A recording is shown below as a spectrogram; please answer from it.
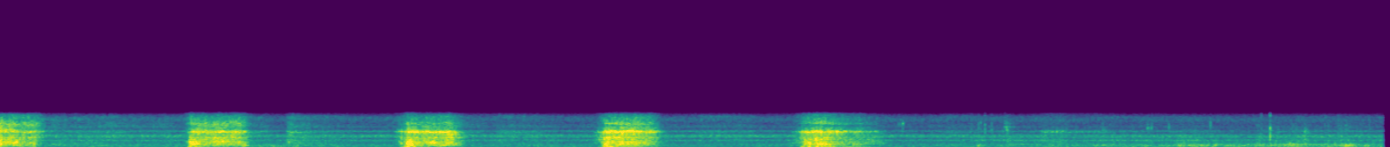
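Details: Adult man (father) asleep, a typical couple of minutes of his sleep: five loud, rough snores in quick succession, then breathing stops for several seconds with gasping; obstructive sleep apnea with snoring.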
